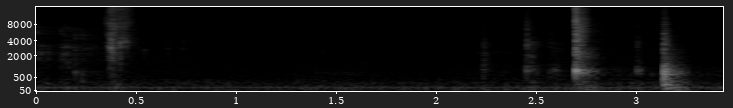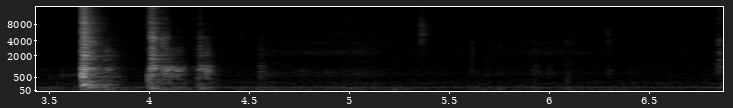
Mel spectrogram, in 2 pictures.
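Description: A handful of short, sharp clicks and knocks at irregular intervals, bunched together about three to four seconds in, over a faint steady low hum.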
